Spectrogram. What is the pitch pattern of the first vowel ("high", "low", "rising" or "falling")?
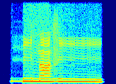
low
